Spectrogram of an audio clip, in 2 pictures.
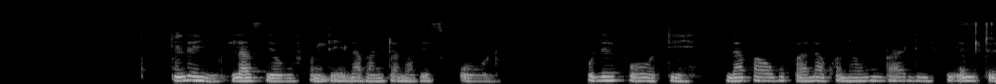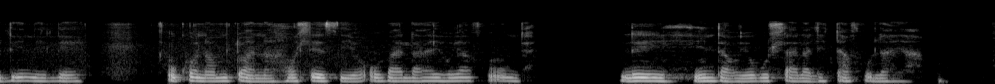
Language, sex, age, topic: North Ndebele, female, 50+, education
